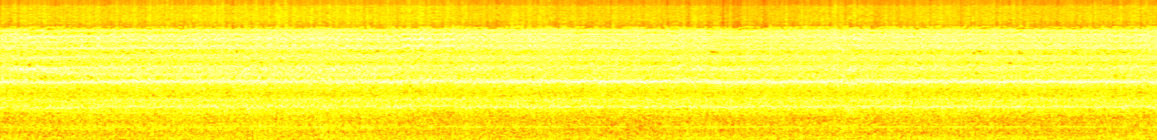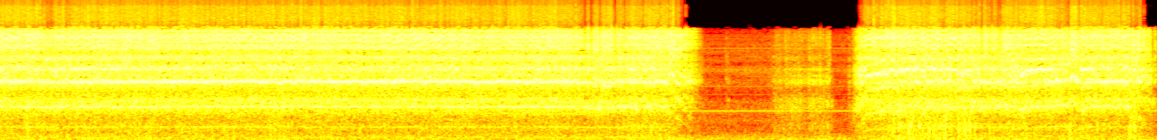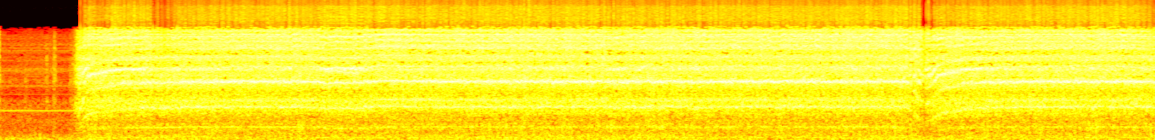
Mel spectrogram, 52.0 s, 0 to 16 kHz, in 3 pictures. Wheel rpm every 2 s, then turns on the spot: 210, 210, 210, 230, 230, 230, 230, 230, 230, 230, 230, 230, 230, 180, 10, 160, 220, 60, 200, 220, 230, 230, 230, 230, 190, 230.
34-36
